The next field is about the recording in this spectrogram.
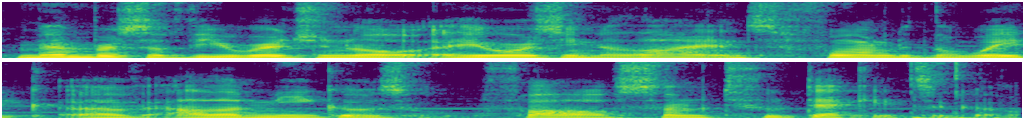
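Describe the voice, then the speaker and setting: A man's voice: medium pitch, steady tone, quick pace, darkish tone. A man narrating a video game as he plays, moving between reading aloud and frank, casual commentary with some swearing and stumbles. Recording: clear background noise.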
